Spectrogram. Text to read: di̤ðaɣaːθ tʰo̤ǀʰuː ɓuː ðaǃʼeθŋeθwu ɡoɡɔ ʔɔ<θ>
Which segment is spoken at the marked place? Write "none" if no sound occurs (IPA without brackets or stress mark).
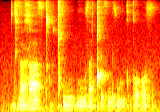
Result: θ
